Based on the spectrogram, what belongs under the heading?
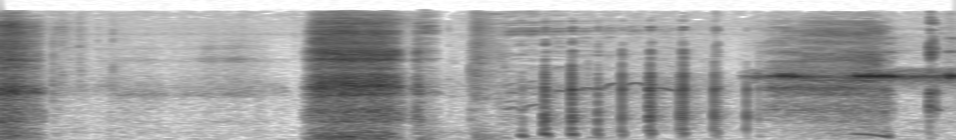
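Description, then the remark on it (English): A voice imitates a fart that sounds like an old man's emphysema wheeze: a loud, rasping gasp, then a rapid train of short, choppy breaths under a thin whistling tone, ending in a long airy hiss. “Would sound like an old man with emphysema.”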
